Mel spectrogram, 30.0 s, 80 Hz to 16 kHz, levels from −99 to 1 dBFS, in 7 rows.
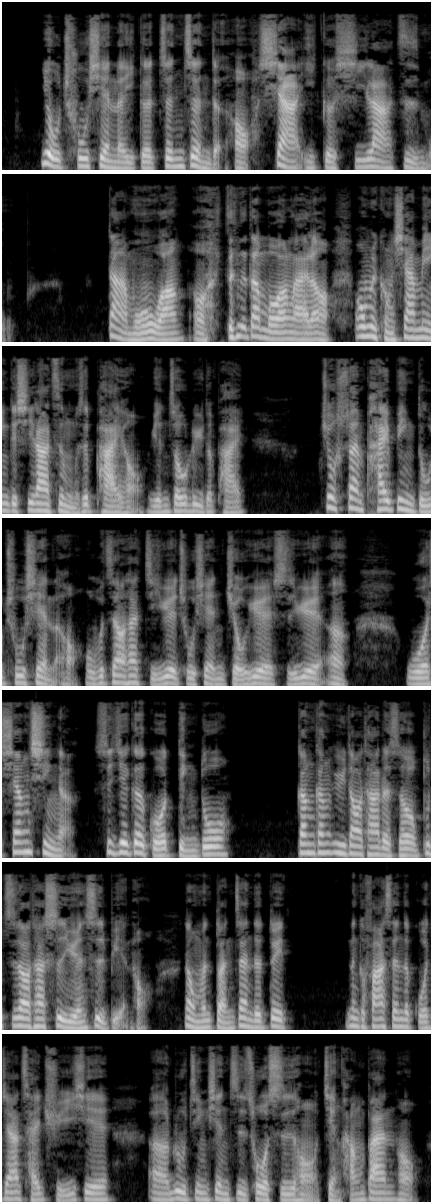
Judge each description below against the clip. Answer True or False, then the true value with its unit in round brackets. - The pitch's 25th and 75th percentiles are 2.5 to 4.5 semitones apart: True (4.2 semitones)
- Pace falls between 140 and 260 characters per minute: True (255 characters per minute)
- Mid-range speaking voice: True (145 Hz)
